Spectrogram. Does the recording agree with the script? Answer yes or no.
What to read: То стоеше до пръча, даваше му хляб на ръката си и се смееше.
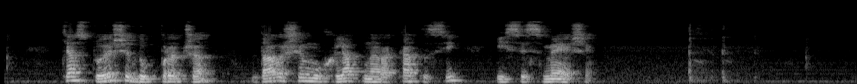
no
